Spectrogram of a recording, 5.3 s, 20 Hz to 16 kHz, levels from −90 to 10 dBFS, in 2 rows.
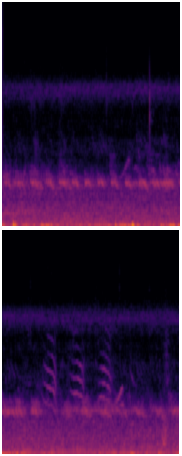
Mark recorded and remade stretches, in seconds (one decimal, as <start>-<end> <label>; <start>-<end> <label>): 0.0-2.1 remade; 2.1-5.3 recorded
